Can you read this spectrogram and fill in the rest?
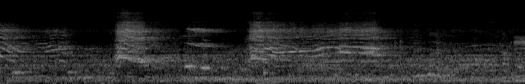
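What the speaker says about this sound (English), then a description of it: "Seagulls! Yes. It's seagulls." Seagulls calling with harsh, raucous cries in a few loud bursts over steady background noise, near and prominent, in a comedic summer seaside setting.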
